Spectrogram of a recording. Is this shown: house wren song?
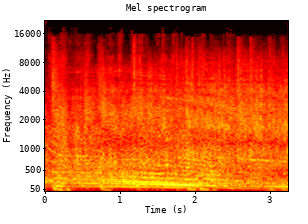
no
